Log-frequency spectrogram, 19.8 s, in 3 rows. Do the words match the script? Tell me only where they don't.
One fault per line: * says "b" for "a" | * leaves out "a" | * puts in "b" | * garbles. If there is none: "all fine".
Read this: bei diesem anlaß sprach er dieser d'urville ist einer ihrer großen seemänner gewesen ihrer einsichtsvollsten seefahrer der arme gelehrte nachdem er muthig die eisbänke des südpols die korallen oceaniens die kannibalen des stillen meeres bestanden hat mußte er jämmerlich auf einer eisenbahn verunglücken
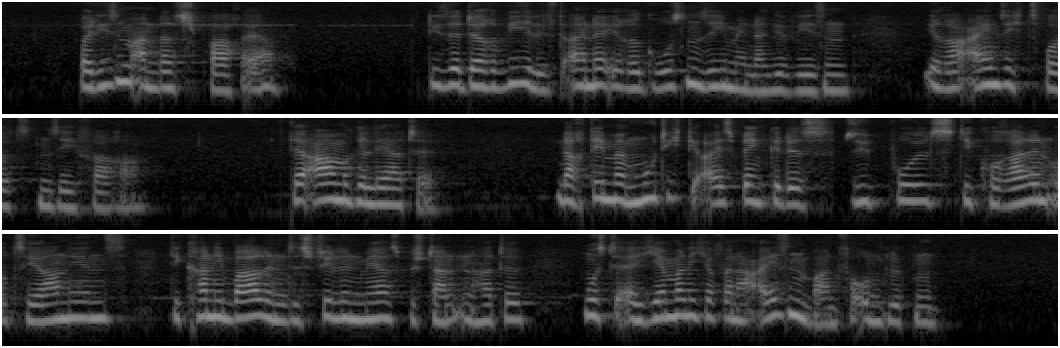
* says "hatte" for "hat"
